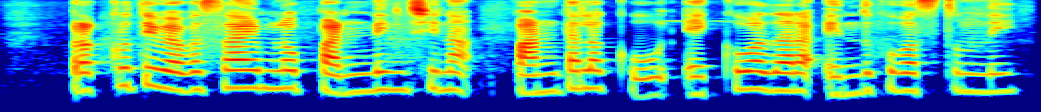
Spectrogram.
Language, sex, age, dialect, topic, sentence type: Telugu, female, 31-35, Central/Coastal, agriculture, question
